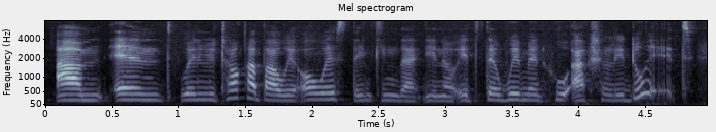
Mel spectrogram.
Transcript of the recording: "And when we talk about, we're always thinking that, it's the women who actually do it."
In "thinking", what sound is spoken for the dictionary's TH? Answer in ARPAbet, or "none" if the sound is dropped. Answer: TH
